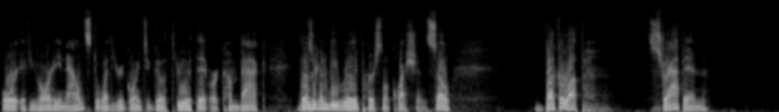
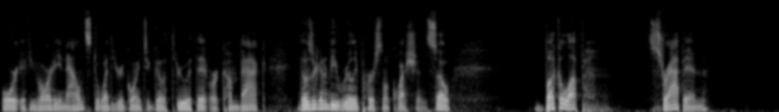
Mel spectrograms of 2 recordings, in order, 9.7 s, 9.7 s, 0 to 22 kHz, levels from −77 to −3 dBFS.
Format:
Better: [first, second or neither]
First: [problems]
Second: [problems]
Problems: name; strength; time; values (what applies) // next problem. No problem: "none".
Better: second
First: distortion; slight; 4% of the sound clipped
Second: none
